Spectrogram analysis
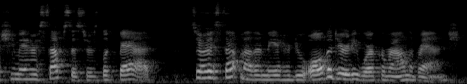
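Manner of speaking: usual speaking voice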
